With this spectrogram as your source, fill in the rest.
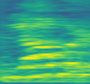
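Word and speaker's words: flour: got the point so the both of them are pronounced flower but one is countable and one is uncountable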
